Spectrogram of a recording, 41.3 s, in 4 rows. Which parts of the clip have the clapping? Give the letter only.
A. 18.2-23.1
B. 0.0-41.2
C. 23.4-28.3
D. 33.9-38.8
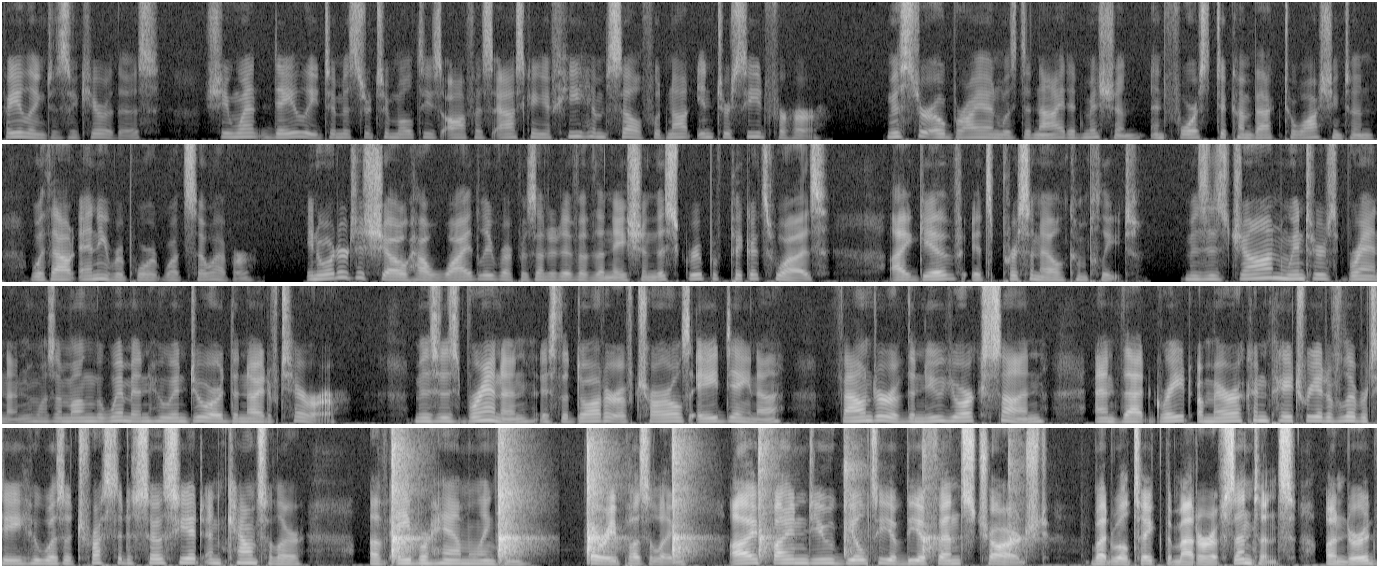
D.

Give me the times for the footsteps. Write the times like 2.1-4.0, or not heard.
not heard.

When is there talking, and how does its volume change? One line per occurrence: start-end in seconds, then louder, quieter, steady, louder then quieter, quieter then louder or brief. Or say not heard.
0.0-41.2 louder.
